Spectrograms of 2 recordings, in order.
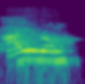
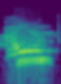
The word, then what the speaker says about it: iron: Não é iron, né? A gente fala iron, é uma pronúncia diferente, uma exceção à regra, que tem poucas, mas é uma coisinha aí diferente aí que acontece.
